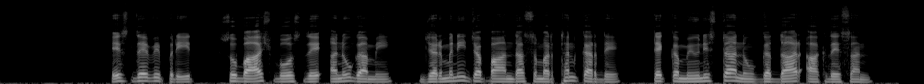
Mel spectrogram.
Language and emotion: Punjabi, neutral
